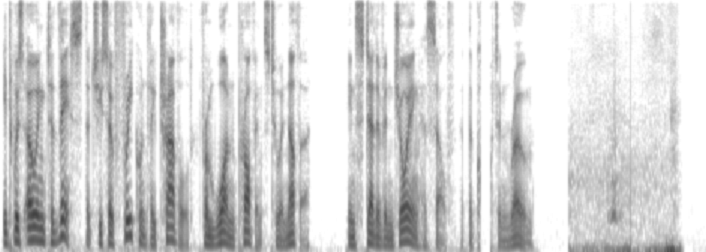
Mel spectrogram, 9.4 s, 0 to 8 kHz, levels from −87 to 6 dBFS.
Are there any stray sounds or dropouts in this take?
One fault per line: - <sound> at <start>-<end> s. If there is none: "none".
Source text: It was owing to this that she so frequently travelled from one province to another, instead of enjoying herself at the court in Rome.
- dropout at 6.4-6.5 s
- bark at 7.6-9.1 s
